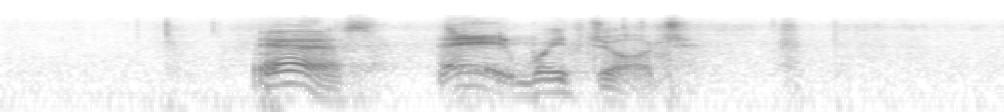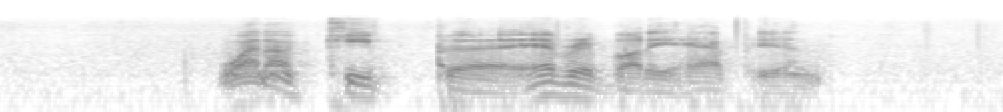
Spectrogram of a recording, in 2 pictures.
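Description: A middle-aged man talks eagerly, close by.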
